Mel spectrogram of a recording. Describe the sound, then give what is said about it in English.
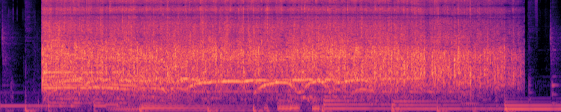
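A crowd bursts into sustained applause for Remy's newly created female battle rap league, dense steady clapping that starts abruptly, holds loud for several seconds, then begins to thin out near the end. “So round of applause for that.”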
